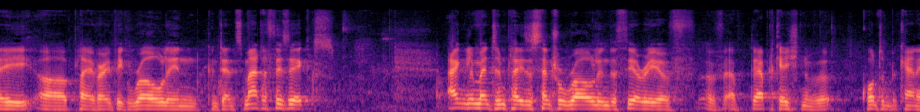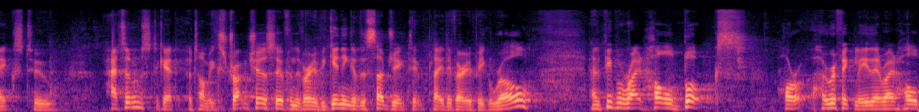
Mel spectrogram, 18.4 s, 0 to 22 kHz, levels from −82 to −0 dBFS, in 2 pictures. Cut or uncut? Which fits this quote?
uncut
